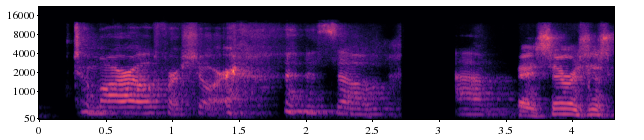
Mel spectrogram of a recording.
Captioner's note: laughs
